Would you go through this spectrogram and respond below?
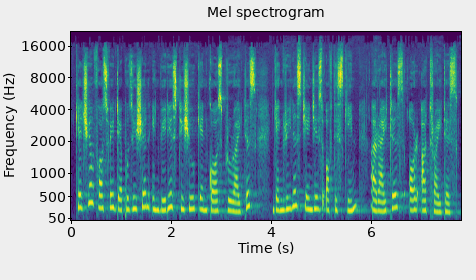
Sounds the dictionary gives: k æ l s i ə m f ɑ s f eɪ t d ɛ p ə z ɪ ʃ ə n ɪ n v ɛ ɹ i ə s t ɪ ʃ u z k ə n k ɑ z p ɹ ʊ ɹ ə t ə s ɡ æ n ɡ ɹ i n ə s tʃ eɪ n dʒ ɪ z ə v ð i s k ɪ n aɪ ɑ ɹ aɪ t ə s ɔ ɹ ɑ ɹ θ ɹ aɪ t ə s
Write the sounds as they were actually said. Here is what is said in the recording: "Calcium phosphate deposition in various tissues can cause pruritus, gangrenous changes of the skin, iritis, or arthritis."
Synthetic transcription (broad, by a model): k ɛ l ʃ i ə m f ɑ s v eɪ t d ɛ p ə z ɪ ʃ ə n ɪ n v ɛ ɹ i ə s t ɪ ʃ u k ə n k ɑ z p ɹ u ɹ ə t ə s ɡ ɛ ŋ ɡ ɹ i n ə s tʃ eɪ n dʒ ɪ z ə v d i s k ɪ n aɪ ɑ ɹ aɪ t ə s ɔ ɹ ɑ ɹ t ɹ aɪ t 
